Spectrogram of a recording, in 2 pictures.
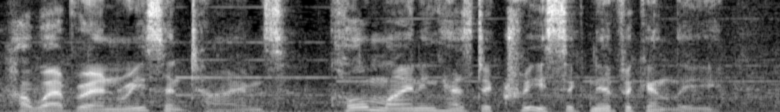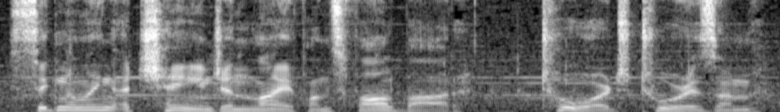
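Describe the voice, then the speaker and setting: A man reading scripted documentary narration in an even, measured way. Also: medium pitch. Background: music.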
